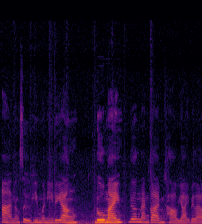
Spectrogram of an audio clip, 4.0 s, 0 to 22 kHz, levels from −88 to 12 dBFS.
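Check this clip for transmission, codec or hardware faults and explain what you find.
I found no transmission, codec or hardware faults in this speech recording. The room noise is part of the recording, and the level shifts around one second and again around two and a half seconds come from the talker moving relative to the microphone.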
